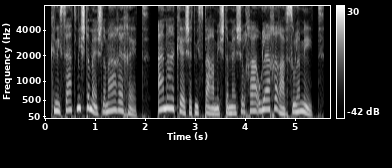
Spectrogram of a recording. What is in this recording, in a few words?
hebrew Agent Login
